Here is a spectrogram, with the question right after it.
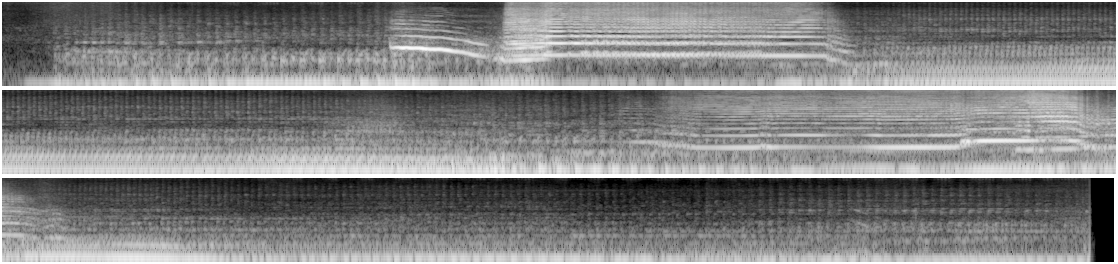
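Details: Elephant trumpeting: two loud, brassy, harmonic blasts, each lasting about a second and a half, with a short rising-then-falling squeal at their start, separated by a deep, steady rumble.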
